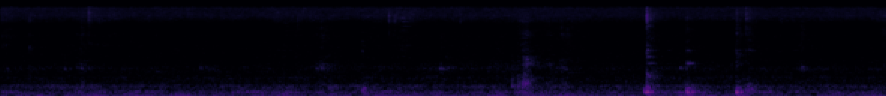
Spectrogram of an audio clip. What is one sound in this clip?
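A fish is lifted and set down on a plate with soft knocks.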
